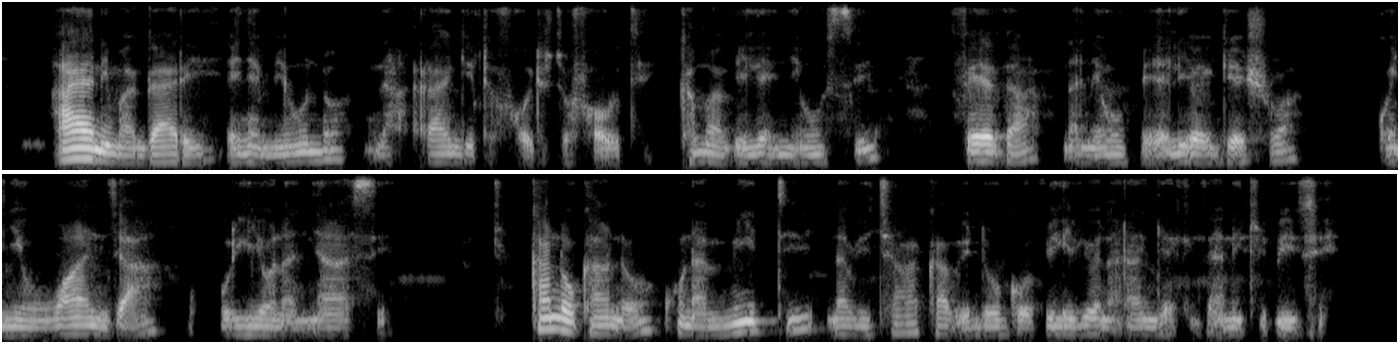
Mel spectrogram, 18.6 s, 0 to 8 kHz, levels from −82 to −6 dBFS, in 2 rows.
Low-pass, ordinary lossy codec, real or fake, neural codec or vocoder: 7.2 kHz; Opus, 32 kbps; fake; codec, 16 kHz, 4 kbps, FunCodec, trained on LibriTTS, 50 frames a second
